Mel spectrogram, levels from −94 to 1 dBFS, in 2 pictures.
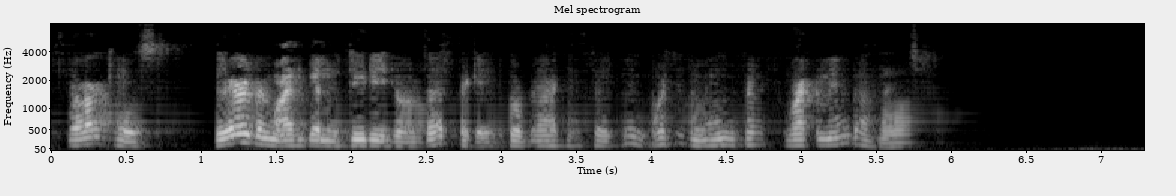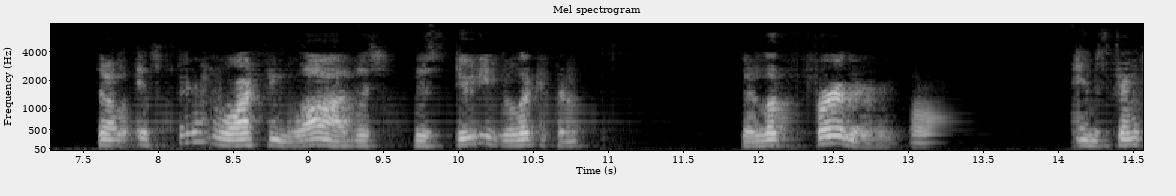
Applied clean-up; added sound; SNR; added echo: neural mask model DeepFilterNet 3.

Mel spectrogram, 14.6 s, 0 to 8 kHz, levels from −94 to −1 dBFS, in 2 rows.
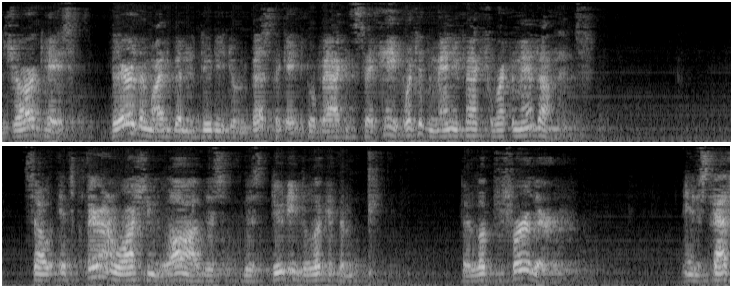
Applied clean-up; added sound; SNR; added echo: neural separator model SepFormer DNS4.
